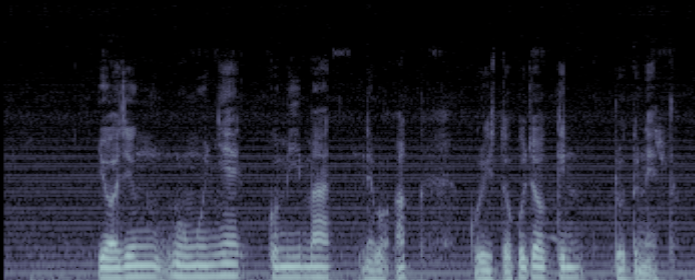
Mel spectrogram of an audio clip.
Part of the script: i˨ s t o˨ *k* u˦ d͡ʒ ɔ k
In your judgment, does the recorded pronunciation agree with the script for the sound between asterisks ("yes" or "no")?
yes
